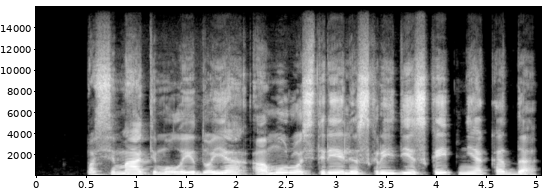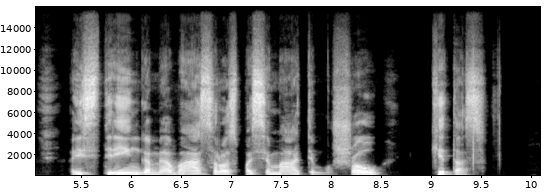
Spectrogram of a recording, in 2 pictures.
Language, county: Lithuanian, Kaunas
